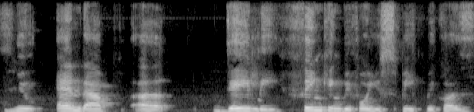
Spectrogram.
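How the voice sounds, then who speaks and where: In a Kenyan accent, the speaker talks at a very slow pace with long, frequent pauses and ordinary pitch variation. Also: woman. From Kenya and Uganda. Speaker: educator. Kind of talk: podcast interview. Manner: halting, with frequent repetitions.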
